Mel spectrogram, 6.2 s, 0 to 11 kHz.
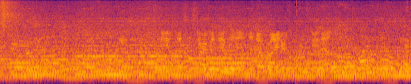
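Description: The carousel's 65-key Bruder Elite Apollo band organ playing: held chords of organ pipes over a bass note that beats about twice a second.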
